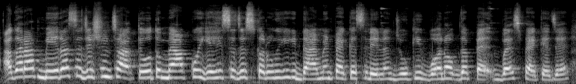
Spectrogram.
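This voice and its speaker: A young woman casually pitching online course packages, persuasive and repetitive, mixing English words into her Hindi. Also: fairly even intonation, normal speed, darkish tone. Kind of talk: casual sales pitch to camera.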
